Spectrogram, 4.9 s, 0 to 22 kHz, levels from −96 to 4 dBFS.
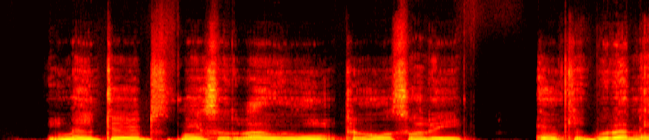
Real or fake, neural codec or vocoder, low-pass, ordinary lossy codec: fake; codec, 44.1 kHz, 1.7 kbps, Pupu-Codec; none; none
